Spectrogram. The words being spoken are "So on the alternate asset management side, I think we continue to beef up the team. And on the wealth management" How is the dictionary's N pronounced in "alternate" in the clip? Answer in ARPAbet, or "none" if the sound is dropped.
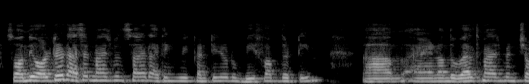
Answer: none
